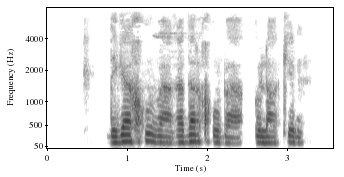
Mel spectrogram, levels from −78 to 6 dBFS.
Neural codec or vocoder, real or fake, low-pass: none; real; 7.2 kHz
